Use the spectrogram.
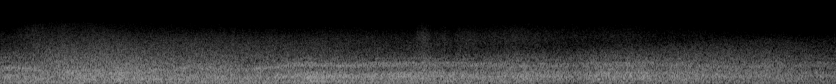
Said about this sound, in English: Look at the waves on the sea.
